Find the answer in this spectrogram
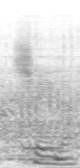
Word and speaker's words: Sheyla: Oh, ¿cómo lo pronuncia? Sheila.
